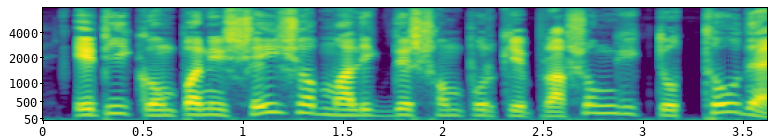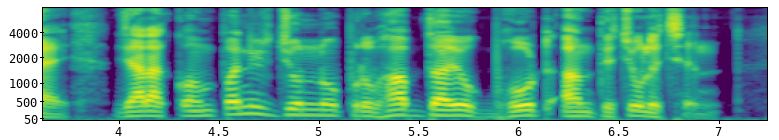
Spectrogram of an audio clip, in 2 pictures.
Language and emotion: Bengali, neutral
